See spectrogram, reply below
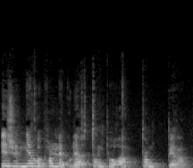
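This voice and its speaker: A woman's voice: high-pitched, steady tone, normal speed, roomy sound, slight background noise. A woman vlogger with a cold, chatting casually through a makeup tutorial with many fillers. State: stuffy with a cold. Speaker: beauty vlogger.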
